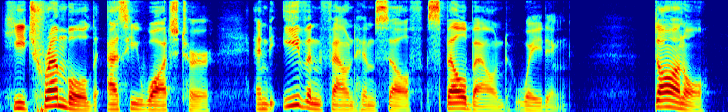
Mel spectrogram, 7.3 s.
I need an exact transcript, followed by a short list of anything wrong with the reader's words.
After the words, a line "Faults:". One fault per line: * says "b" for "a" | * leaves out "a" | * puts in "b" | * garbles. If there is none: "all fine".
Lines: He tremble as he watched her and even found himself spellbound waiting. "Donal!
He trembled as he watched her and even found himself spellbound waiting. "Donal!
Faults:
* says "trembled" for "tremble"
